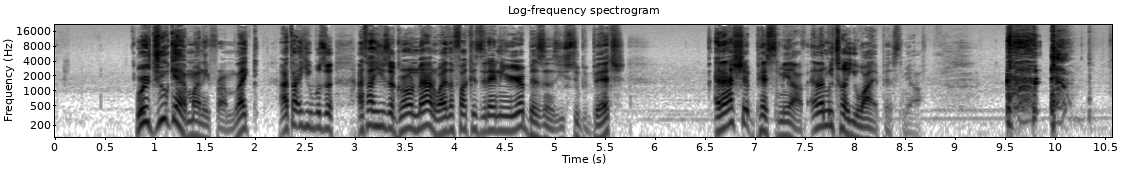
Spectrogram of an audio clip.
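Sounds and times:
speech: 0.8 - 5.9, 6.6 - 8.8
person coughing harshly: 9.5 - 10.3.

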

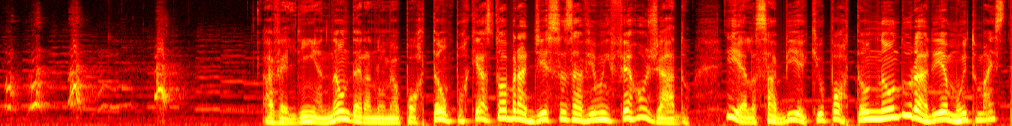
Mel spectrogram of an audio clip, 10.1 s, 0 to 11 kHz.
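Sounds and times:
small dog barking: 0.0 - 1.8
speech: 2.7 - 10.1.

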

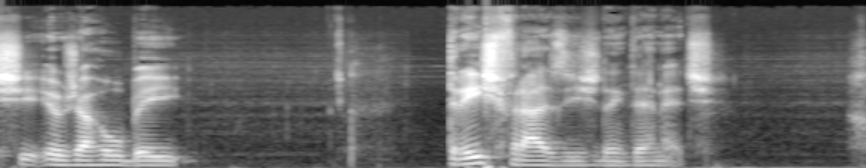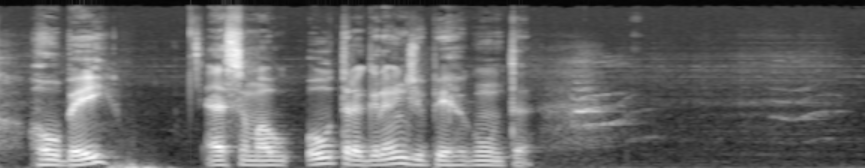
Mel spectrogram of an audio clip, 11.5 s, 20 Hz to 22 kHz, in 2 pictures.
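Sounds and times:
faint hiss: 0.0 - 11.5
speech: 0.1 - 1.3, 3.0 - 4.8, 5.7 - 9.4
cat meowing: 9.5 - 10.3, 10.9 - 11.5.

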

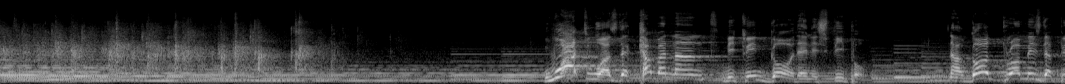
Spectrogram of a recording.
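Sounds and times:
congregation clapping: 0.0 - 4.2
sustained humming musical chord: 0.0 - 9.8
speech: 5.4 - 8.8, 9.5 - 10.6.

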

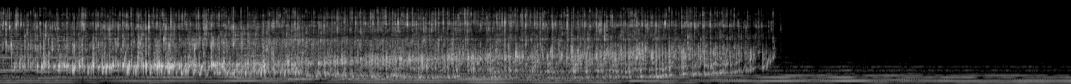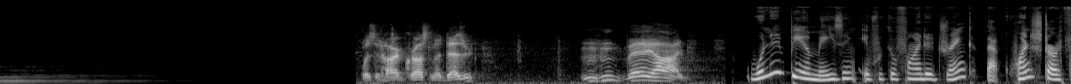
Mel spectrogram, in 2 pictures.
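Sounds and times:
cold water pouring into a glass: 0.0 - 7.8
speech: 14.4 - 15.6, 16.5 - 21.4.

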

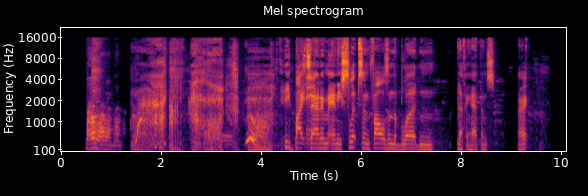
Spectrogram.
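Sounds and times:
speech: 0.5 - 2.3, 2.9 - 10.0
person growling and groaning imitating an angry animal: 1.4 - 4.5.

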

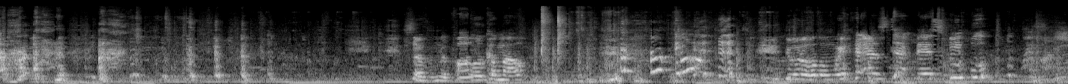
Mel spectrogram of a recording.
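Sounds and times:
person coughing harshly: 0.0 - 1.7
laughter: 0.0 - 3.9, 5.9 - 10.6
speech: 4.2 - 5.5, 6.1 - 10.0.

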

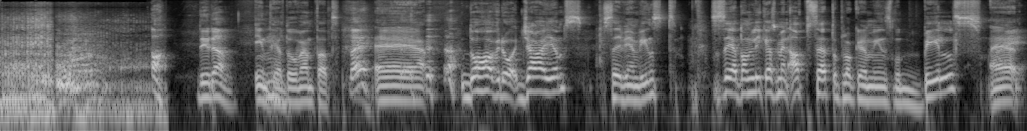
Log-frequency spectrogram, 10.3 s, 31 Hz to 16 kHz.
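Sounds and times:
person imitating a sabre-toothed tiger roar with a rising snarl: 0.0 - 1.8
speech: 1.5 - 10.2.

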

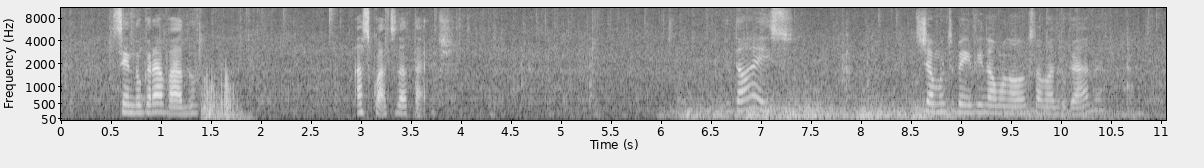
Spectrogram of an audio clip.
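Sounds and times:
steady rain: 0.0 - 11.0
speech: 0.6 - 1.6, 2.9 - 4.0, 6.8 - 7.6, 8.6 - 10.6
low rumble of thunder: 1.4 - 2.0, 5.8 - 11.0.

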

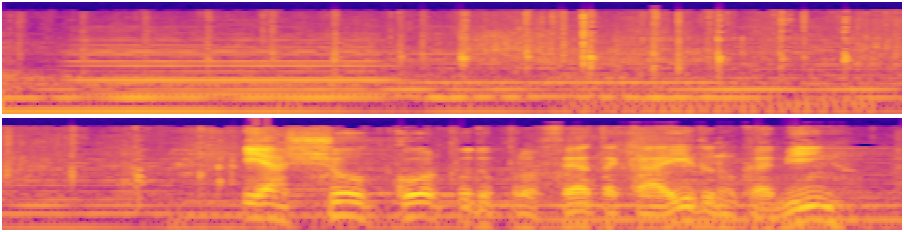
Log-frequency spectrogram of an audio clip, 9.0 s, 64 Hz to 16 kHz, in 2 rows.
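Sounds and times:
donkey hooves clip-clopping at a walking pace: 0.0 - 6.8
low continuous droning background: 0.0 - 8.9
speech: 5.7 - 8.8.

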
